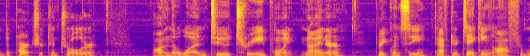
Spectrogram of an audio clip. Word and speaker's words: nine: Niner frequency after taking off from Runway 8 notice that three is pronounced tree and nine is pronounced Niner in aviation the pilot of American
